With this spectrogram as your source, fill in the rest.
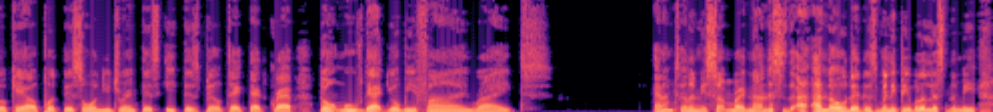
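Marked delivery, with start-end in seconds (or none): none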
